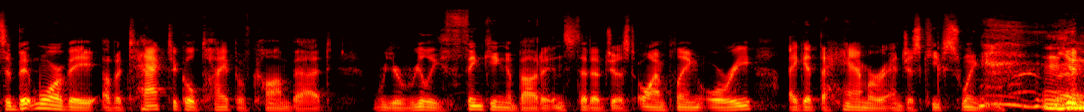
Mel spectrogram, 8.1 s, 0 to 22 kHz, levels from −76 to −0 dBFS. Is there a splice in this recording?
no; 0 cuts

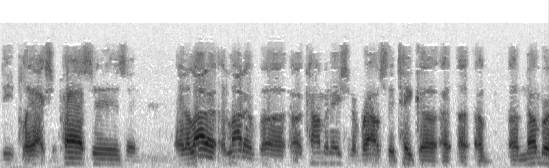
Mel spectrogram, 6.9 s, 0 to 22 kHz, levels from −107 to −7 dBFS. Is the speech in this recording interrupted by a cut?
no; 0 cuts

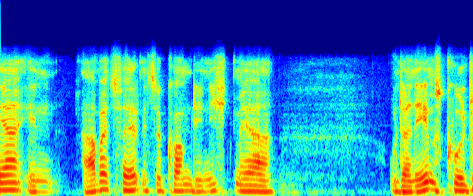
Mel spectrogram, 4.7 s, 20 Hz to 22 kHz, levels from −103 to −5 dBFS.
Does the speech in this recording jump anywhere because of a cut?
no; 0 cuts

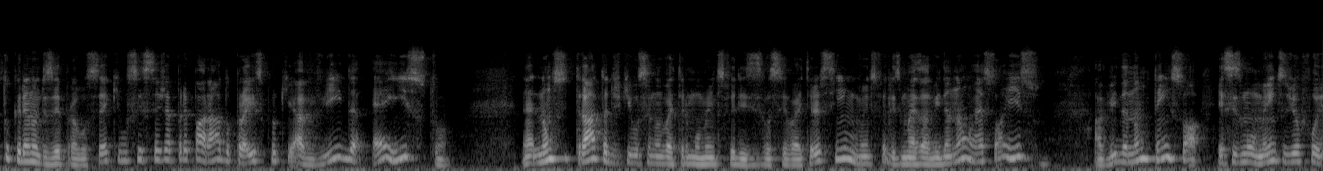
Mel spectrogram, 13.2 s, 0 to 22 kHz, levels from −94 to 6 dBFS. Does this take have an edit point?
no; 0 cuts

